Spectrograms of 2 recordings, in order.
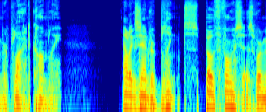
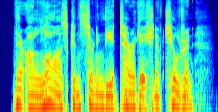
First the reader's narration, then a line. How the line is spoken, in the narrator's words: Dean Grimm snapped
